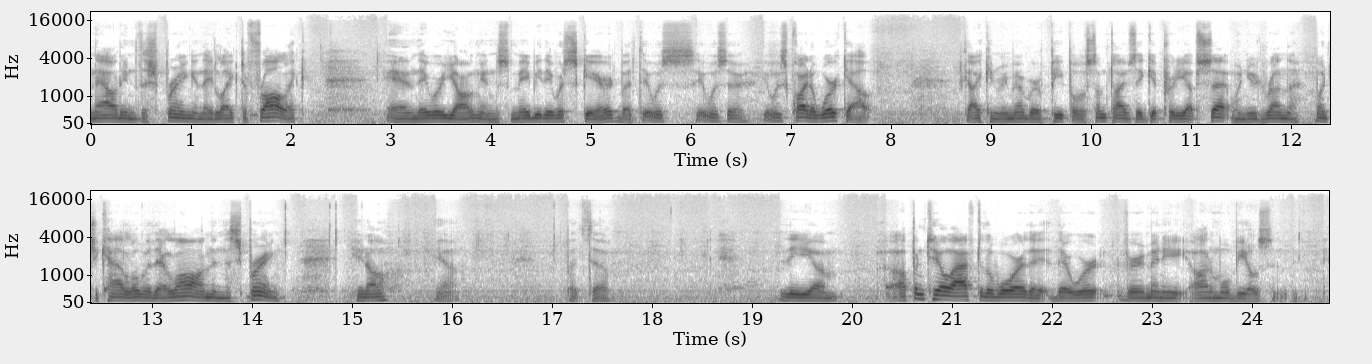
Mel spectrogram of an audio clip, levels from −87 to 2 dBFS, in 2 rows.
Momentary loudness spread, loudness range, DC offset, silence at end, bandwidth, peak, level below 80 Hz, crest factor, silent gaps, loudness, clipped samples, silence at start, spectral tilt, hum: 16 LU; 9 LU; under 0.1%; 0 s; over 20 kHz; -10 dBFS; -58 dBFS; 20 dB; none; -29 LUFS; under 0.1%; 0 s; -5.5 dB/octave; none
